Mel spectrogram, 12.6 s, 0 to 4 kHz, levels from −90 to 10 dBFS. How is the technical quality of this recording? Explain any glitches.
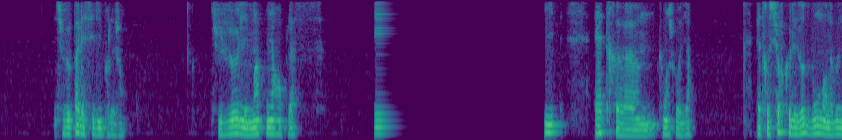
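The recording has two network faults close together, one running straight into the other. The whole clip has no content above 4 kHz, which fits a narrowband call codec such as G.711 mu-law at 64 kbps.

Repeated packet loss (robotic sound) runs from 5.24 to 5.62 s. Six short holes, the longest about 27 ms, were each patched by extending the preceding sound, so about a third of that span is concealment standing in for roughly 120 ms of missing audio. Because the holes are brief and recur quickly, the sound breaks into a choppy stutter instead of stopping. That distinguishes it from the single long gap that follows.

A long network dropout follows at 5.64 s and lasts until 8.22 s. It was likely caused by the stream stopping entirely for about 2.5 s. The receiver briefly carries the last sound forward, but that fill decays, and about 2.1 s of the stretch is silence. 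When audio resumes at 8.22 s, the lost portion is simply absent. Unlike the stutter before it, this is one sustained hole that empties out, not a rapid run of small patches.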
